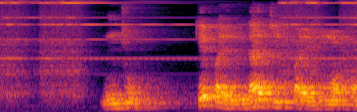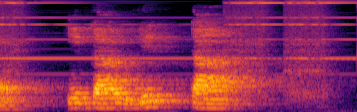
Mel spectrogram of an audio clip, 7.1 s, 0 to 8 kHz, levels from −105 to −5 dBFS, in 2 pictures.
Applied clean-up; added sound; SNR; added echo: none; Telephone; 16 dB; reverberation time 0.9 s.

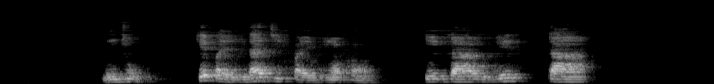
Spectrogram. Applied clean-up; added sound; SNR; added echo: neural mask model DeepFilterNet 3.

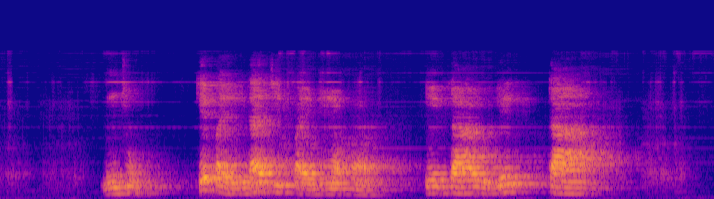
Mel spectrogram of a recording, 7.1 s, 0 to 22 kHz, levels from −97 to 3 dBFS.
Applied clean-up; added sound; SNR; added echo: neural separator model SepFormer DNS4.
